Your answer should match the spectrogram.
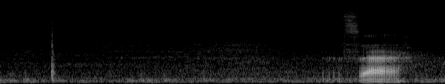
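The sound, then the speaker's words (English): A steady low rumble of traffic heard from inside a car, with a sharp click early on and a short, louder tonal burst rising near the end. “this traffic looks pretty bad.”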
